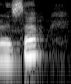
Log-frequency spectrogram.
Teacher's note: Sedangkan P yang berada pada tengah-tengah yaitu tapi dan sapi, ataupun P yang berada pada posisi akhir yaitu asap ataupun lesap tidak diucapkan dengan letupan ataupun involusif.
